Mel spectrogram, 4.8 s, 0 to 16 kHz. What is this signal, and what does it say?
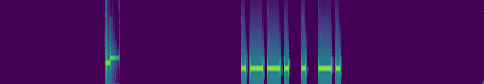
Morse code, heard as a keyed tone, about 28 wpm, 700 Hz. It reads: PEN
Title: Three Letter Words - 28wpm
